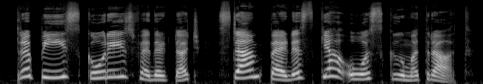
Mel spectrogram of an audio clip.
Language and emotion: Kashmiri, neutral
